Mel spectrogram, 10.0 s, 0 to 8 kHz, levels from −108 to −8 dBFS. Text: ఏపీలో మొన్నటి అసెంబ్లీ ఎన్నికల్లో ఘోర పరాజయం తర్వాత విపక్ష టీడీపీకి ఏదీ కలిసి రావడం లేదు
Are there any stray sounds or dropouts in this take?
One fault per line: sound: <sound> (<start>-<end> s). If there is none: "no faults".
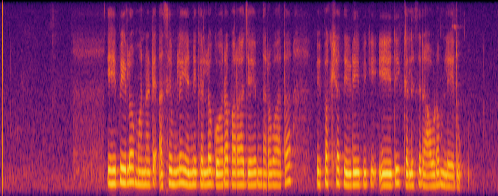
no faults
